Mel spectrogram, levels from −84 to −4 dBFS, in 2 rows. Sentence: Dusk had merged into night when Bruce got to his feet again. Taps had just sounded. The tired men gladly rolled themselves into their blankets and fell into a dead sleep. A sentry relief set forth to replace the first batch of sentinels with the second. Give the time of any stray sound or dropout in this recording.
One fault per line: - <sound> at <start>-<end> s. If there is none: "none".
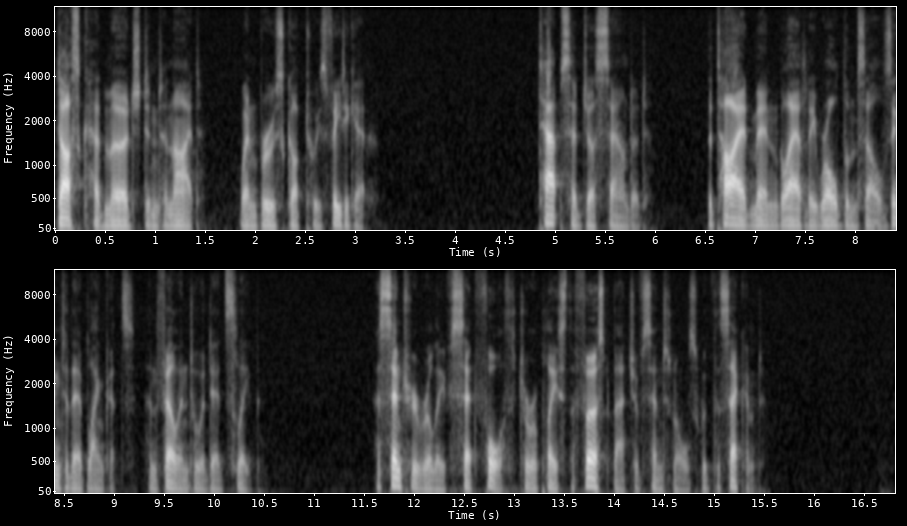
none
